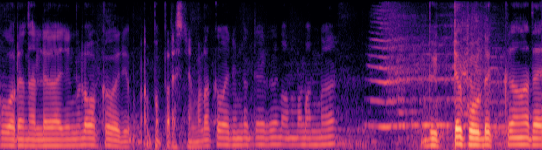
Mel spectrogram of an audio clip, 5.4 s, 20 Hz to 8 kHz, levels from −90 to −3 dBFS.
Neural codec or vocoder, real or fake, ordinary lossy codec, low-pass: codec, 16 kHz, 4 kbps, X-Codec, HuBERT features, trained on general audio; fake; none; none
